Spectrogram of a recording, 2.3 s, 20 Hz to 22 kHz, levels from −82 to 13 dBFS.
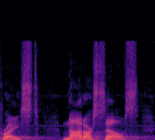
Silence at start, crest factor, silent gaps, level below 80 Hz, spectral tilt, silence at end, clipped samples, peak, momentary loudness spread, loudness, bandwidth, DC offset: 0 s; 18 dB; none; -74 dBFS; -5 dB/octave; 0.25 s; under 0.1%; -8 dBFS; 15 LU; -26 LUFS; 16 kHz; under 0.1%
